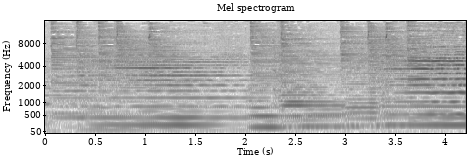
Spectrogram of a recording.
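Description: French Baroque orchestral music: bowed strings over a harpsichord continuo, playing slow, held chords that change every second or so.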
